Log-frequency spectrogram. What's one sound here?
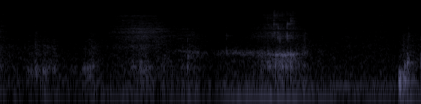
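A man sips a drink and swallows.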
